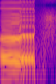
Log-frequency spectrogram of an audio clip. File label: "earth", Speak & Spell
